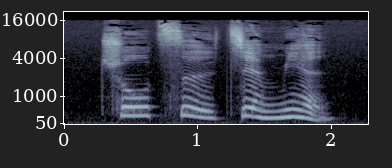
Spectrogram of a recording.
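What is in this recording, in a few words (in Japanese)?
台湾華語で「はじめまして」は「初次見面」音声; 初次見面（chu-ci-jian-mian）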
